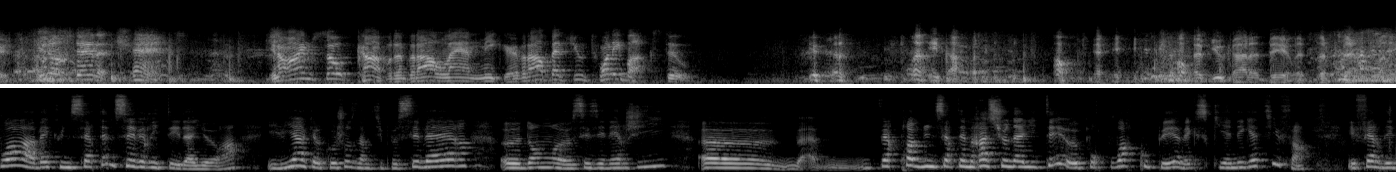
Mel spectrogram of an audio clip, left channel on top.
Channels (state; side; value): different; both; correlation 0.00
